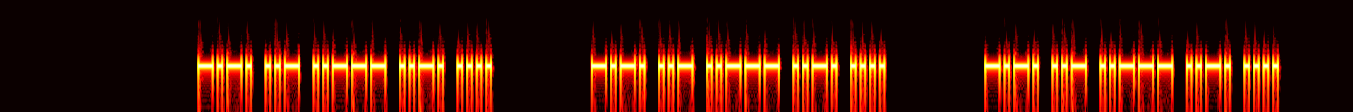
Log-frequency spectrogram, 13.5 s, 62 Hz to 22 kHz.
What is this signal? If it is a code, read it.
Morse code, heard as a keyed tone, about 25 wpm, 700 Hz. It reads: CU2FH CU2FH CU2FH
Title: DXCC-100 Call Signs - 5 Characters - Repeated 3x - 25wpm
